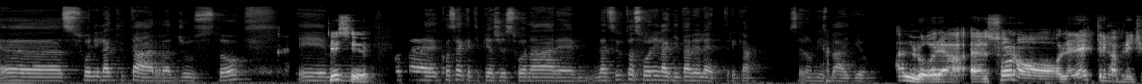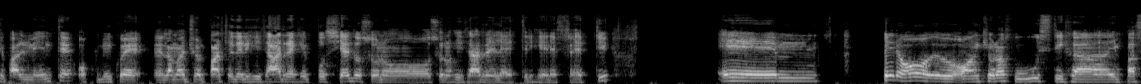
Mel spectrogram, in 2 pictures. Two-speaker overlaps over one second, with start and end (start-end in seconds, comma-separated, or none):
none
